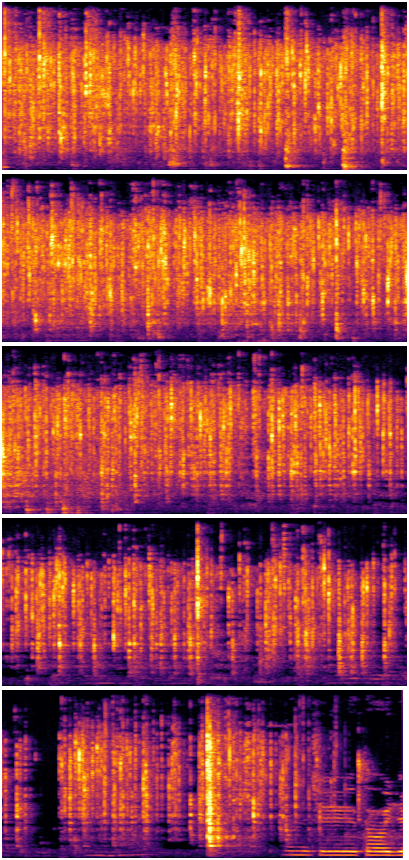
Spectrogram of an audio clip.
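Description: Hot oil sizzling and crackling in a karahi as fried pakoras are lifted out with a metal skimmer, the gas just turned off. The sizzle thins out in the second half, and there is a sharp knock near the end.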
